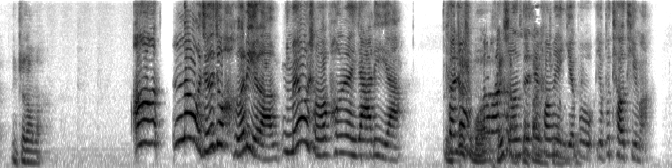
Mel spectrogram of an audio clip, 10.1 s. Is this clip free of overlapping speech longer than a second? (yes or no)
no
